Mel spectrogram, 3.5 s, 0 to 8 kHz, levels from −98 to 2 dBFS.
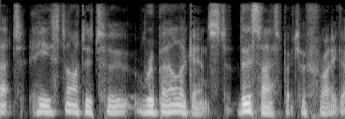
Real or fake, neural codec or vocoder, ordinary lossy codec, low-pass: fake; codec, 24 kHz, 6 kbps, HILCodec; AAC, 48 kbps; 7.2 kHz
